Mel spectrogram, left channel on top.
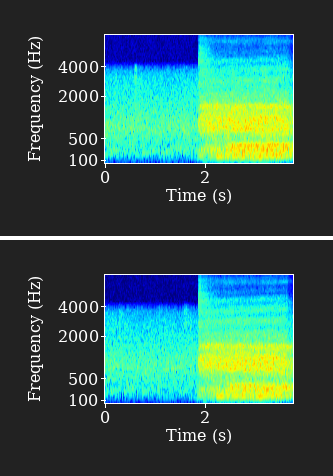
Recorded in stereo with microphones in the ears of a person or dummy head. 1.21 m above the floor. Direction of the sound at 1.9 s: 15° right (ahead or behind).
